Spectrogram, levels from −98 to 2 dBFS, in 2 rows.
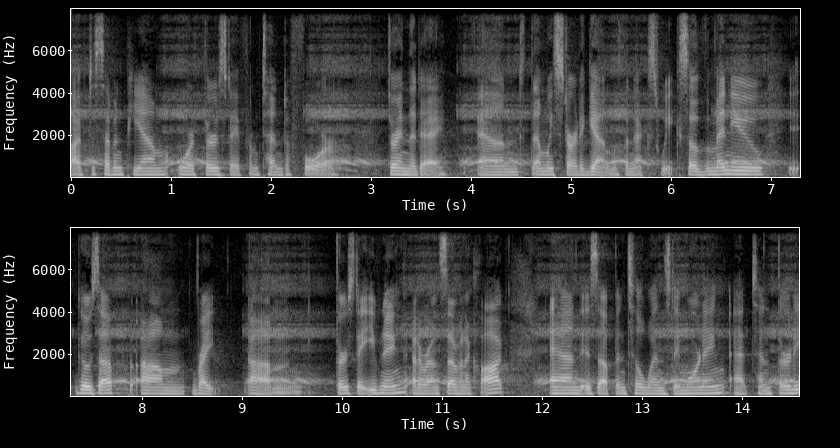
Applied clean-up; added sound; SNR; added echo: none; Tools; 12 dB; none.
